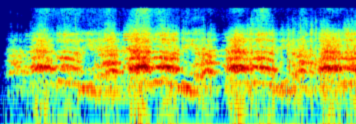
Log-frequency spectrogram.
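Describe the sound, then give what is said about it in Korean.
A large group of elementary school children cheering for their teams at a school sports day, shouting in rhythmic, chant-like bursts, loud and continuous, with repeated swells as the crowd calls out in unison. “초등학교 운동의 응원 소리가 오늘 보물 소리입니다.”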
